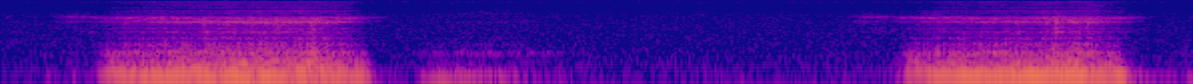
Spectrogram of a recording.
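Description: Two long, deep, rattling snores on breathing in, separated by a quiet pause.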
